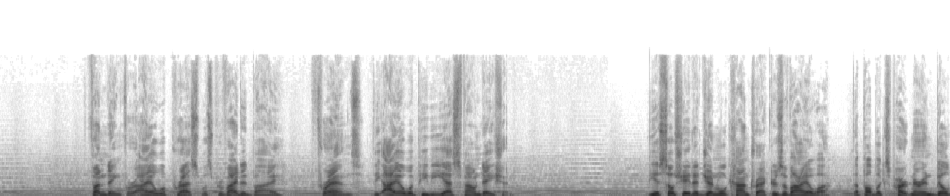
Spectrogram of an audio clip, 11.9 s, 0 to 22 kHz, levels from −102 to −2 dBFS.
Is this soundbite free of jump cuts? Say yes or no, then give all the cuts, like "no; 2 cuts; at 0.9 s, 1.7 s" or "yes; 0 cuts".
no; 1 cut; at 1.1 s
